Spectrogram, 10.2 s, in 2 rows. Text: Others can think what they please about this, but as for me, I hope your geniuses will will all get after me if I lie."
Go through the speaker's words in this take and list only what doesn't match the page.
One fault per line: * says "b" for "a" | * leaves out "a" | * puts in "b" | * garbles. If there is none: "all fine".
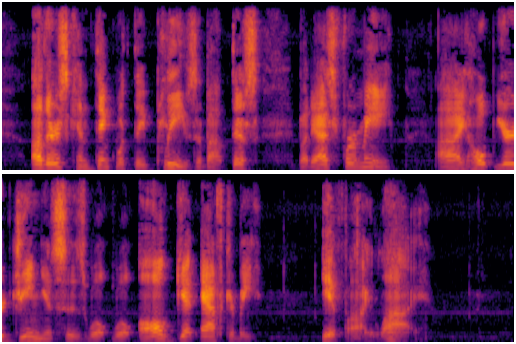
all fine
